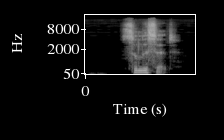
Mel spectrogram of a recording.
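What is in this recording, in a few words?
"solicit", Australian English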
